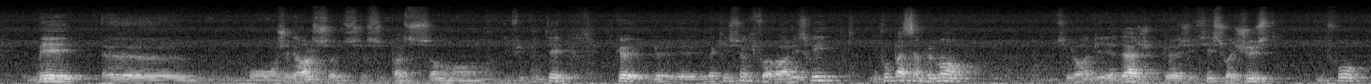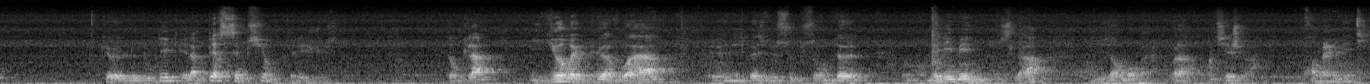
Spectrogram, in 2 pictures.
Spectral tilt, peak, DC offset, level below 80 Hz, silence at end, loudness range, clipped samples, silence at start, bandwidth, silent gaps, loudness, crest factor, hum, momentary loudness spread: -5.5 dB/octave; 0 dBFS; under 0.1%; -40 dBFS; 0 s; 6 LU; under 0.1%; 0 s; 16.5 kHz; none; -20 LUFS; 20 dB; none; 20 LU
